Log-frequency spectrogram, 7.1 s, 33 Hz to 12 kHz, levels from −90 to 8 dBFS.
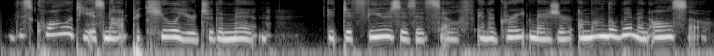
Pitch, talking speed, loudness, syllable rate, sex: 235 Hz, 160 wpm, -16 LUFS, 4.9 syllables/s, female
